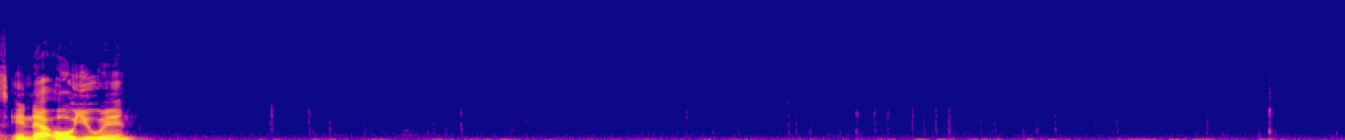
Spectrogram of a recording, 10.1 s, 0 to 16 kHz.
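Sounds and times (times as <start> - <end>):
faint keyboard typing: 1.8 - 10.0.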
